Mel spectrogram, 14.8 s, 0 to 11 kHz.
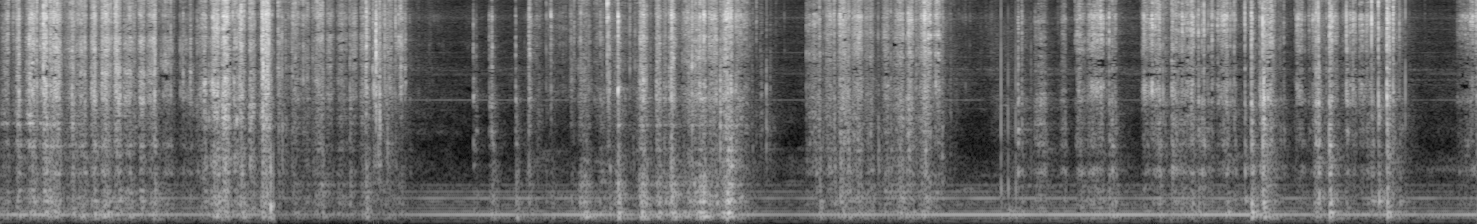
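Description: The edge of a steel ladle, held in the fingers, scrapes a thick, solid layer of white frost and ice off the underside of a freezer compartment ceiling, an abnormal ice buildup. Repeated bright, rasping scrapes come in bursts over a steady low hum near 176 Hz. The scraping fades into brief quieter pauses around 4, 8 and 14 seconds.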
